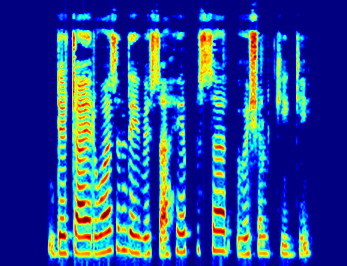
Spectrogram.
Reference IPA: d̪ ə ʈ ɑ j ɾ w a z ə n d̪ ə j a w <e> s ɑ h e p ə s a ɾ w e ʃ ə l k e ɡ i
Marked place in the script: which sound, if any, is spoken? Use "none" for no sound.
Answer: e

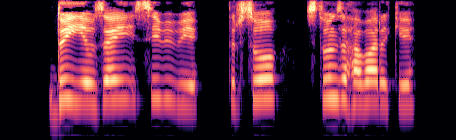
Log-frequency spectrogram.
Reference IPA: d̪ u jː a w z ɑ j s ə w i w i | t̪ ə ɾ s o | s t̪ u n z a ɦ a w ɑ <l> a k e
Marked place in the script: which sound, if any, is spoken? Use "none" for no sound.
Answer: ɾ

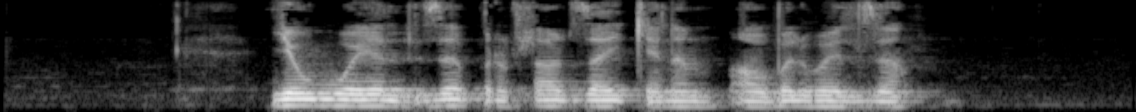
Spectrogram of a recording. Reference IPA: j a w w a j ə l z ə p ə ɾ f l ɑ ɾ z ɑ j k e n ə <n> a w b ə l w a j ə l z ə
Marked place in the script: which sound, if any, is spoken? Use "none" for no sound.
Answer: m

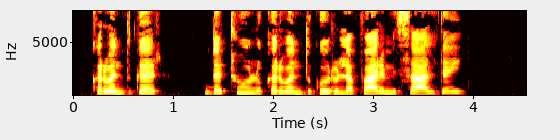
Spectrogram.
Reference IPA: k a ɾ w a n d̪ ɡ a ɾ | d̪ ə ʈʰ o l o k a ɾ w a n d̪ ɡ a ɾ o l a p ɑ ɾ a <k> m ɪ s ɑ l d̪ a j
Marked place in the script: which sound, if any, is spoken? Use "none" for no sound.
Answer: none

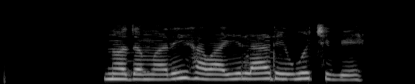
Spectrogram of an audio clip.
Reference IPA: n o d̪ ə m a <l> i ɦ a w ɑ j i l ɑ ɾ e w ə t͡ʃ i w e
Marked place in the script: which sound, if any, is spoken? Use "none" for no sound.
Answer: ɾ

